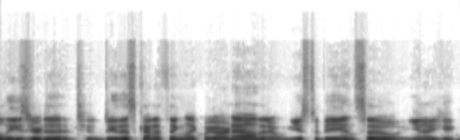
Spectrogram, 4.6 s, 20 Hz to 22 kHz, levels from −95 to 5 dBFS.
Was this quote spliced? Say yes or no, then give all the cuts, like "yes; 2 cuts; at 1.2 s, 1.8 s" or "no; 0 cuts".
no; 0 cuts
